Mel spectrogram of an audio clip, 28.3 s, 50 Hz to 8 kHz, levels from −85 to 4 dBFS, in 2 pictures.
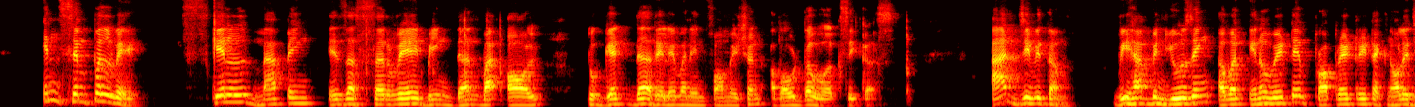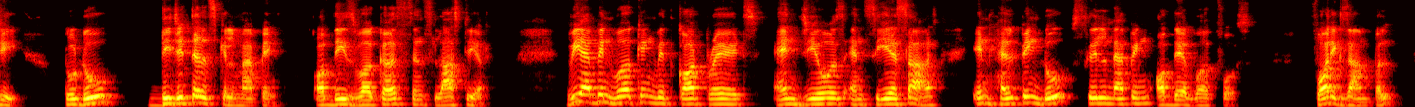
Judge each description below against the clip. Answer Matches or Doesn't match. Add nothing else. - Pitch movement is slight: Doesn't match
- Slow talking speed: Matches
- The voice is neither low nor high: Matches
